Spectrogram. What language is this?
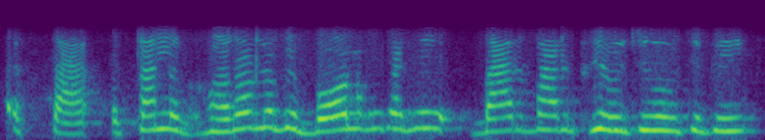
Odia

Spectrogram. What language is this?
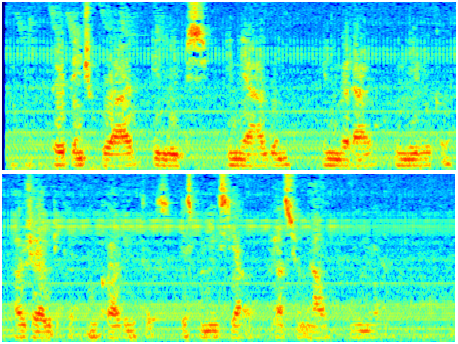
Portuguese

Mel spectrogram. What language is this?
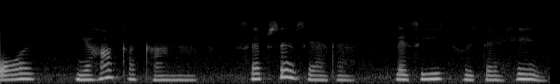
Urdu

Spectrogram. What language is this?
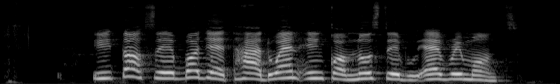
Nigerian Pidgin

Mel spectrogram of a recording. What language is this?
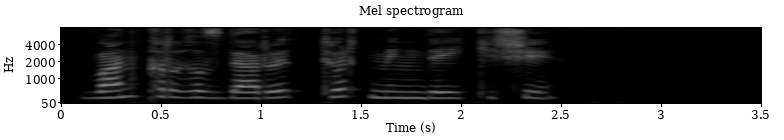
Kyrgyz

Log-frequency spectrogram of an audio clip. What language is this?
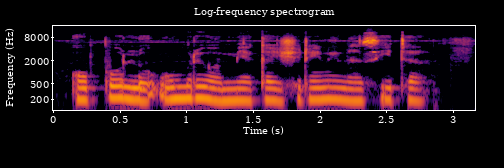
Luo (Kenya and Tanzania)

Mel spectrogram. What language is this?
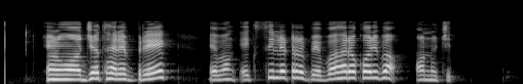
Odia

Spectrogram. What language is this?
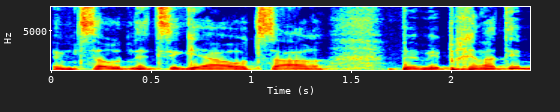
Hebrew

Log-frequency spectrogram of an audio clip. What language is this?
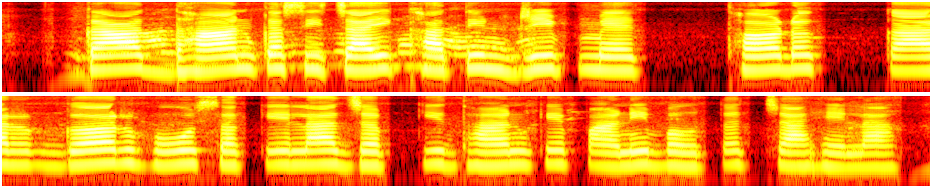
Bhojpuri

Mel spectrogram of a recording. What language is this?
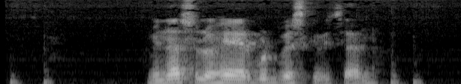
Burushaski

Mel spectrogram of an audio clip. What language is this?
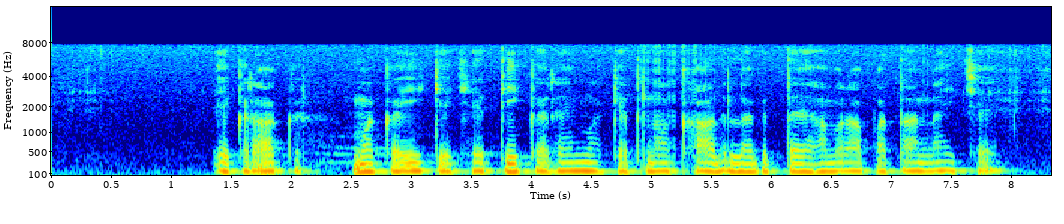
Maithili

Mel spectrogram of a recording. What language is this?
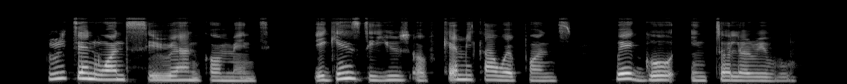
Nigerian Pidgin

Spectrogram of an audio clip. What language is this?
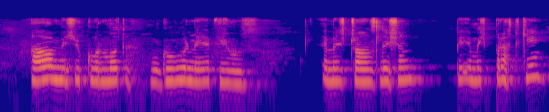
Kashmiri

